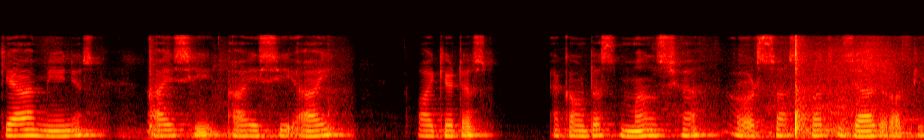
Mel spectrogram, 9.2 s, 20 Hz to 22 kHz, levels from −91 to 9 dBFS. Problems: background sounds at intervals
